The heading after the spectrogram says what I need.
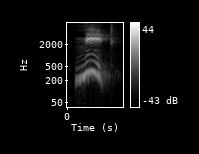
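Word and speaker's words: knit: We only write K. Do not speak K. Then here neat.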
